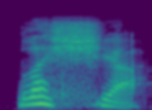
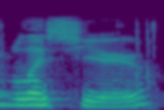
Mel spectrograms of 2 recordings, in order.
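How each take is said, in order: First: The s and y merge into sh, 'you' reduced. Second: The s and y stay separate, with full 'you'. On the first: "the short form, when they pronounce it, they say bless ya" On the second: "they usually say bless you"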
